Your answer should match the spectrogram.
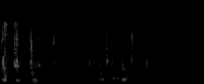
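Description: Faint computer keyboard typing: a quick, irregular run of keystrokes.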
